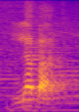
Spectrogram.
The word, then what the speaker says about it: là-bas: Mon père travaille là-bas. Là-bas, não pronuncia o S.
